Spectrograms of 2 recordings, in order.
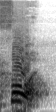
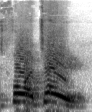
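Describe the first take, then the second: First: "Fort" as one short syllable with a hard final T. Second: "Forte" as for-TAY, long final vowel; two-syllable Forte. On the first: Teacher rejecting his pronunciation, "Fort" as one syllable. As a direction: say "Fort" like the army post, no TAY. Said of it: "It's not Fort". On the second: Teacher giving her version, "Forte" as for-TAY. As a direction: say "Forte" with an added TAY ending. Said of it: "You pronounce your name". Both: Retold or imitated.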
